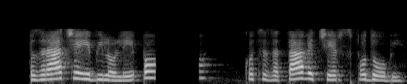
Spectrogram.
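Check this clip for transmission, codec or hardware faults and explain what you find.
Three faults are present: heavy codec damage across the whole clip, a late start, and a mid-phrase dropout in this speech.

Nellymoser compression, throughout: a low-rate block codec, likely Nellymoser Asao at about 22 kbps, starves weak bands, leaving hissy, underwater-sounding speech.

Cut-off start, at 0.31 s: capture began late, so digital silence runs until 0.31 s and the speech enters abruptly, without attack, on "je bilo lepo kot".

Playback stall, 1.55 to 2.00 s: after "je bilo lepo" the sound drops out for 0.43 s, likely from the player starving for data, then resumes at "kot se".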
